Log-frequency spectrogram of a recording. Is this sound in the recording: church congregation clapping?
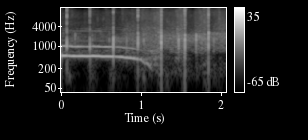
yes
